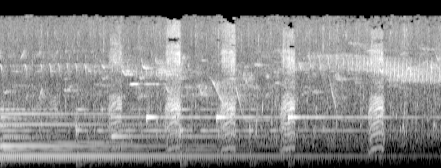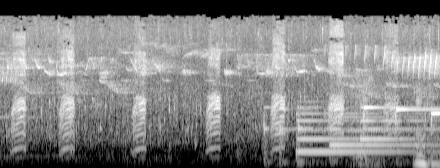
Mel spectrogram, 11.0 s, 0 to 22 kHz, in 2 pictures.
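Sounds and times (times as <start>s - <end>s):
background music with held tones: 0.0s - 6.4s, 8.8s - 11.0s.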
